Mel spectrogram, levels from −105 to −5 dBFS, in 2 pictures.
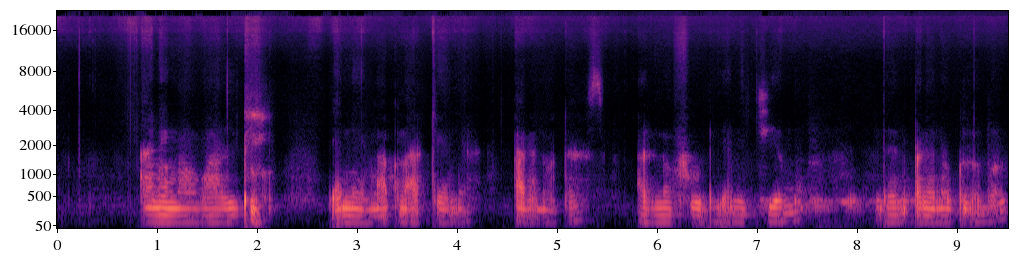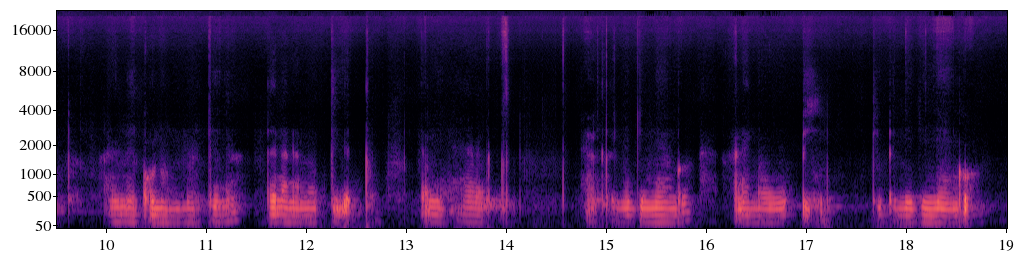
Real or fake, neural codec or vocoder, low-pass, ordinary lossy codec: fake; codec, 44.1 kHz, 2.6 kbps, SNAC; none; none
